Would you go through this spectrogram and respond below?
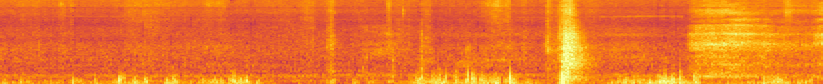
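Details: Honey bees at an apiary while hive frames are inspected: a low, continuous humming buzz of many bees throughout, broken by knocks and handling noises, with one sharp click midway.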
